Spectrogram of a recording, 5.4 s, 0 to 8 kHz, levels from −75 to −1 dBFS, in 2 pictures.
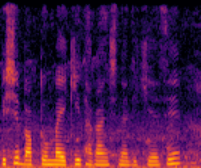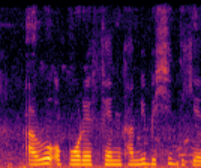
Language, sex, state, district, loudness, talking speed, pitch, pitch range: Nagamese, female, Nagaland, Dimapur, -17 LUFS, 190 wpm, 195 Hz, 190-210 Hz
